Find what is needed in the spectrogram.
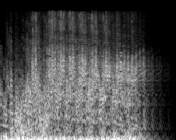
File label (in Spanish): Grito de Gumshoos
